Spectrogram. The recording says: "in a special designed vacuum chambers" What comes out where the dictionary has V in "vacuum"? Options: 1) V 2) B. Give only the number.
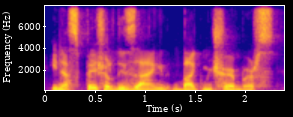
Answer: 2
